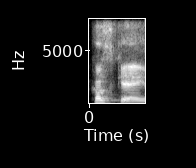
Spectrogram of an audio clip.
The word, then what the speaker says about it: Kosuke: Somebody told me how to pronounce this. Kosuke is the right way.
